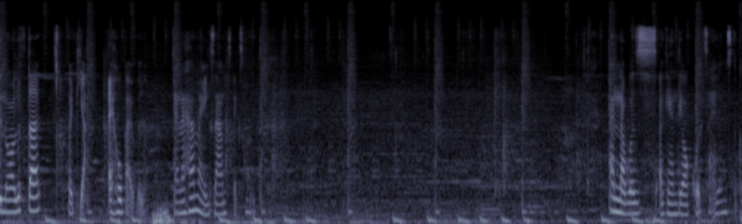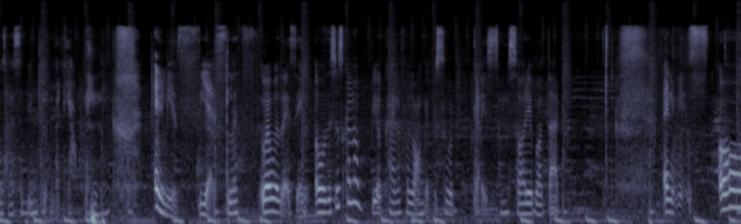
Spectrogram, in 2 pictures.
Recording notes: Ignore the bg sounds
